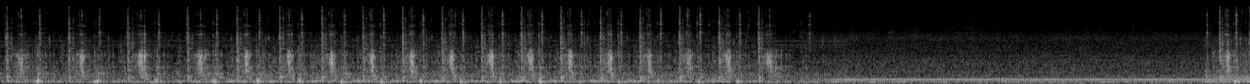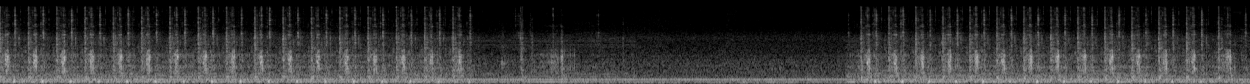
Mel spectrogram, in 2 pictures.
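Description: Brother PQ1500S straight-stitch sewing machine topstitching a thick denim jeans hem. It runs in bursts of rapid, even needle clatter with quieter, slower stretches between them, and a steady hum comes in underneath about eight seconds in.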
